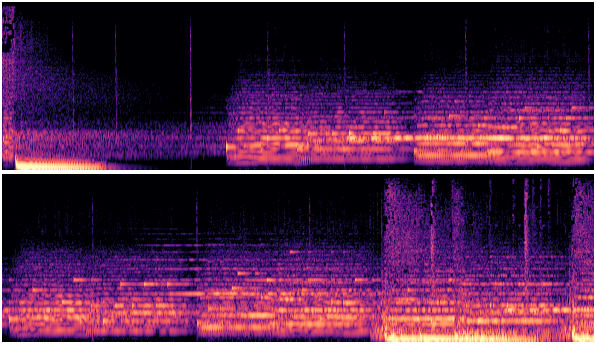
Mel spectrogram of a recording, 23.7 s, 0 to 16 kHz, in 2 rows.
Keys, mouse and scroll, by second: 3.3 g, 4.2 click, 8.1 click, 10.7 click, 13.5 shift+middle click, 14.7 click, 15.1 middle click, 16.3-16.9 shift+scroll down 1, 16.9 click, 19.9 click, 20.4 scroll down 1, 21.3-23.5 shift+middle drag, 23.5 click.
